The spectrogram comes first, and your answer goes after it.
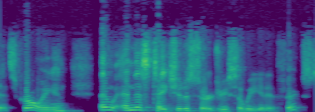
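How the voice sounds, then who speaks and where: A man with a Kentucky accent talks very fast in a dark, mellow tone, his pitch swinging very widely. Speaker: physician. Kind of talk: lecture. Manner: animated.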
